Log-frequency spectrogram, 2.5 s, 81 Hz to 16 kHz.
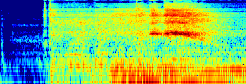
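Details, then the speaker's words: Newly acquired project car with damage and 64,000 miles, key start: the engine cranks and catches with a harsh raspy scraping, then ticks over fine. Starter motor or alternator suspected, not confirmed. Scraping noise on engine start. "serious it sounds like a serious scratching noise from something"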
